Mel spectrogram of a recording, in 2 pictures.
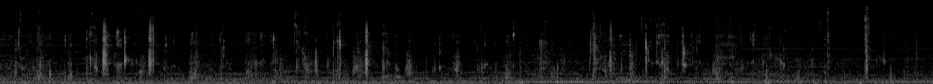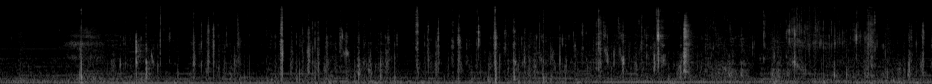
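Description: Close-up crunching and chewing of crispy KFC fried chicken, with many sharp crunches as the coating and meat are bitten. A quiet bass line of background music plays underneath.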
